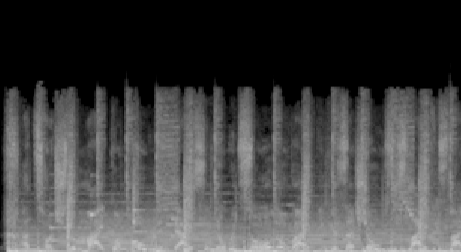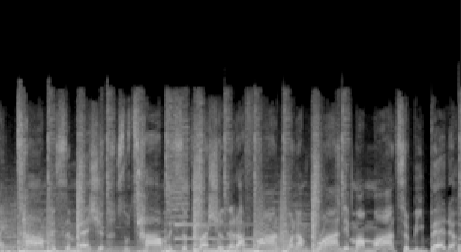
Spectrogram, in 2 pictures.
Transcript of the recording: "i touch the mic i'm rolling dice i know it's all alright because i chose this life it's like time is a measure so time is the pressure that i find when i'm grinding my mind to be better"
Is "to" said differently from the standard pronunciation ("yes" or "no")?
no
